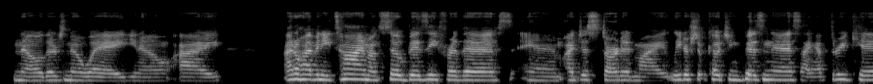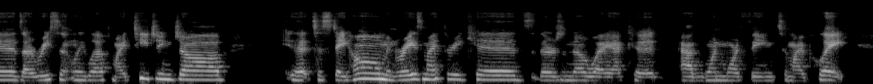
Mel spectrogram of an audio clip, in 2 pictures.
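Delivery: ordinary delivery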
